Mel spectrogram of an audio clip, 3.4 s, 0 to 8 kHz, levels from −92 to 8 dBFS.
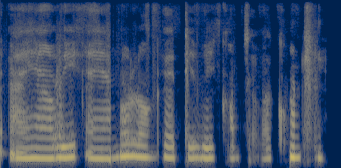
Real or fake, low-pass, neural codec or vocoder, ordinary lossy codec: real; none; none; none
